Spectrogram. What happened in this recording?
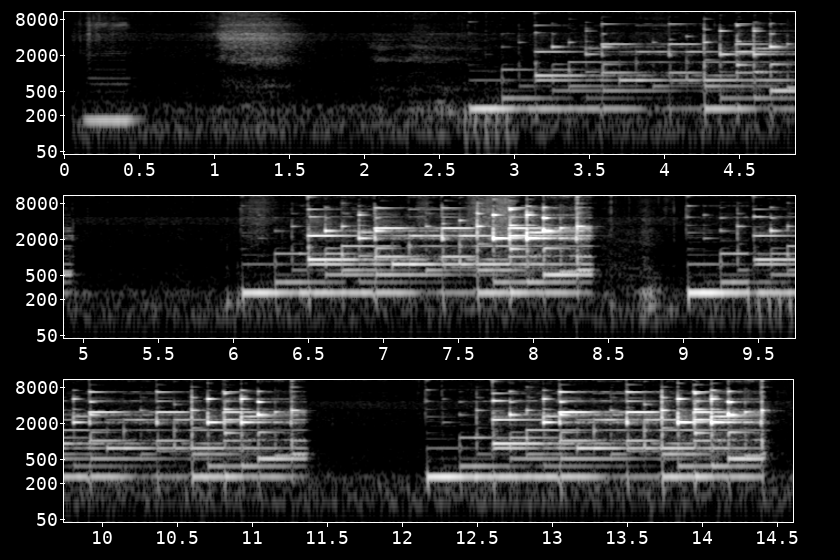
I put the phone on the bed and then the phone rings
